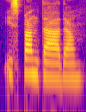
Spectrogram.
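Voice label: "ispantada", Sardinian, female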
